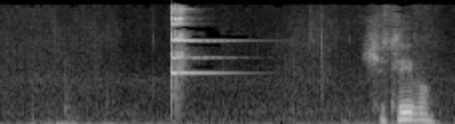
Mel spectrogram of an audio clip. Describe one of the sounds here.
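A glass clinks with a short ringing tone.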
